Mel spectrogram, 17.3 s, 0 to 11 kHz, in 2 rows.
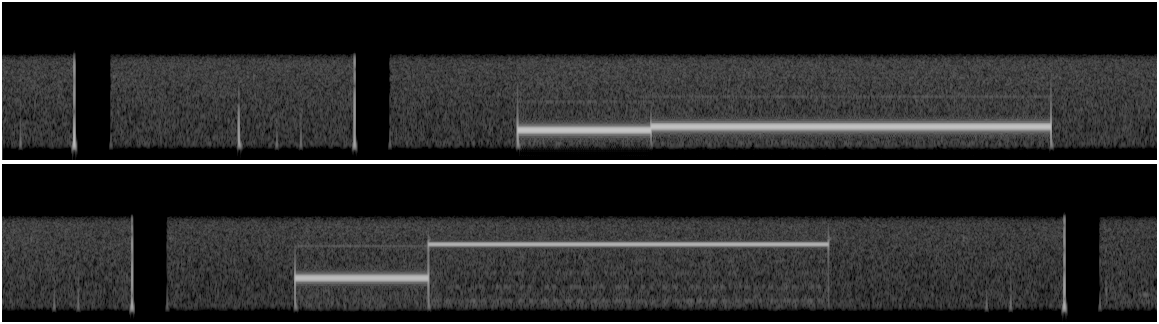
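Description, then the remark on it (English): Emergency dispatch paging tones for Western EMS, Leroy Township, Department 2, District Director, over a hissy radio channel: a steady tone shifts to a slightly higher one, then after a pause a tone steps up to a higher pitch, with brief static clicks between. “Western EMS, Leroy Township, Department 2, District Director Tones, 9220, Route 414, for Pops and CJ.”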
